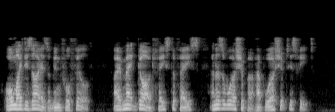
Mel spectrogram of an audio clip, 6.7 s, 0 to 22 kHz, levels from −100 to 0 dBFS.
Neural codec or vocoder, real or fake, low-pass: none; real; 5.4 kHz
